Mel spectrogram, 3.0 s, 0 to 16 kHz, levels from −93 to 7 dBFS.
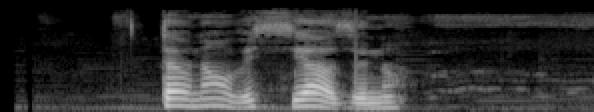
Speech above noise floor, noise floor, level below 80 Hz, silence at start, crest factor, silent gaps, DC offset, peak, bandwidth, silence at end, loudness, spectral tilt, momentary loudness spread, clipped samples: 33 dB; -55 dBFS; -72 dBFS; 0.8 s; 22 dB; none; under 0.1%; -4 dBFS; 11.5 kHz; 0.95 s; -23 LUFS; -4.5 dB/octave; 7 LU; under 0.1%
